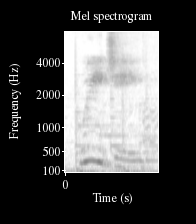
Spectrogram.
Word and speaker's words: Ouija: Ouija. – Ouija.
